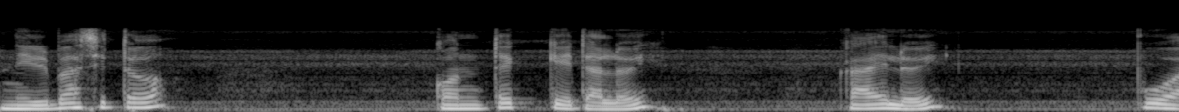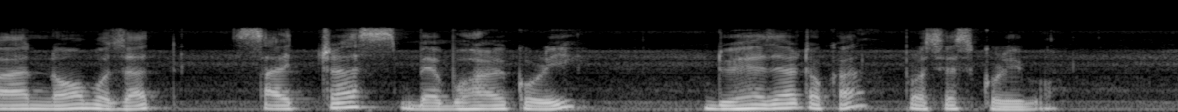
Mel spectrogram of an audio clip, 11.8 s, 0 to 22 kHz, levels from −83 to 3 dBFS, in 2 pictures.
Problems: none marked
